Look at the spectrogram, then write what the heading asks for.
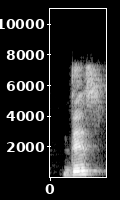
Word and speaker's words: です: Desu bir yardımcı fiildir. Oluş bildiren fiildir. Bunu aklınızda OLMAK anlamında tutmayın. DESU kelimesi, desu diye yazılıyor Fakat des olarak okunuyor. Buna da dikkat edelim. Bazen desu olarak duyabilirsiniz.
